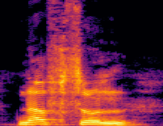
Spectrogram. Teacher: تنوین کے بعد حروف حلقی ہے، یہاں پر اظہار حلقی ہوگا، غنہ نہیں ہوگا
